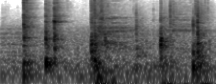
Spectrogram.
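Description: Knocking on the window of a car parked in a parking lot with its lights on: about five firm knuckle taps landing at an uneven pace with short pauses between them, hollow and fairly loud, with no voices.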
